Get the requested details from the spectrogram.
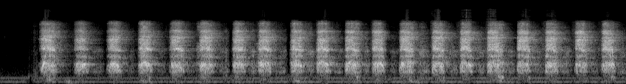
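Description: Rapid, rhythmic dog-like panting by a person doing a breathing exercise, tongue out, breathing in and out quickly: about seventeen sharp, breathy huffs in steady succession over six seconds, each a short burst of airy noise, fairly loud with no talking.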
